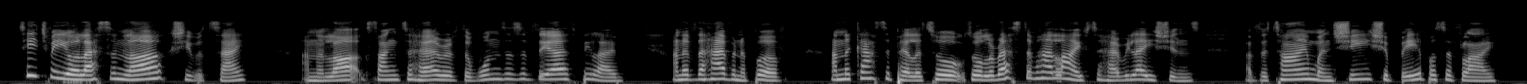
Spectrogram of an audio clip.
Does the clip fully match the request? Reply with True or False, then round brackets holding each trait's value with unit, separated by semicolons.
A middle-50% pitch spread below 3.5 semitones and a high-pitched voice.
False (4.1 semitones; 215 Hz)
